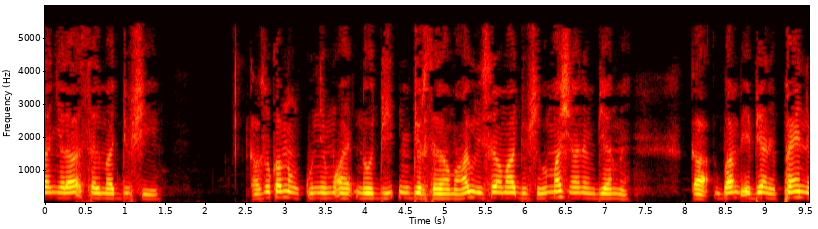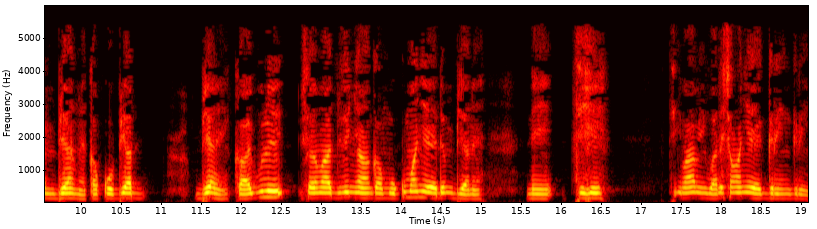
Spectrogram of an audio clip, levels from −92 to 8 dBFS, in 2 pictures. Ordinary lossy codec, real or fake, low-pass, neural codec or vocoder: MP3, 24 kbps; real; 5.4 kHz; none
